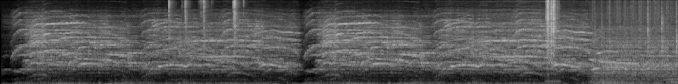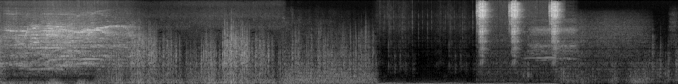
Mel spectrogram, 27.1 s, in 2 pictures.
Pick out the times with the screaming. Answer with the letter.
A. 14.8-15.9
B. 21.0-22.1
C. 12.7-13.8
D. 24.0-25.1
D.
